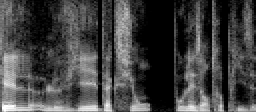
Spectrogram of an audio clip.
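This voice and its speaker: A man with a medium pitch speaks very slowly, with ordinary pitch variation, in a dry, close sound with no echo. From Flanders, Belgium. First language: Dutch (speaking French). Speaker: webinar host. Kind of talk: webinar introduction. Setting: online webinar. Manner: hesitant, many fillers.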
